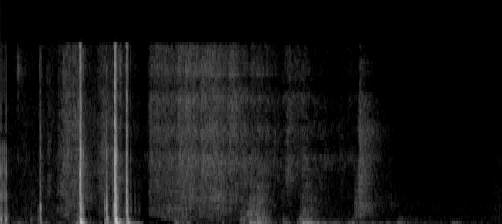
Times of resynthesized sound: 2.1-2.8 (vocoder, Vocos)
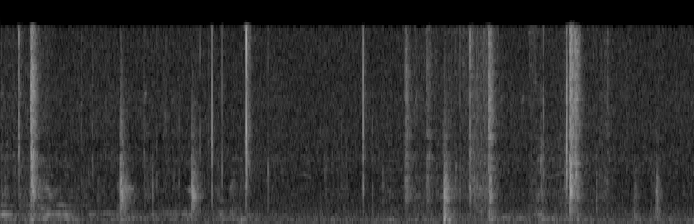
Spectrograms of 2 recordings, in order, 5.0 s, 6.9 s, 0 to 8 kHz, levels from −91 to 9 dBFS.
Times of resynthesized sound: none

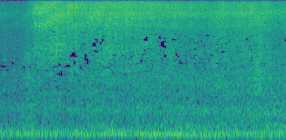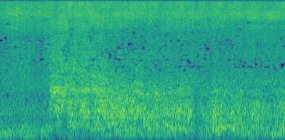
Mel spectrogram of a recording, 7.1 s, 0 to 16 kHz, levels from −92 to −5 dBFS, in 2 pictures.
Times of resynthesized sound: 3.7-6.5 (vocoder, Vocos)

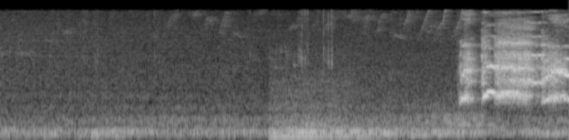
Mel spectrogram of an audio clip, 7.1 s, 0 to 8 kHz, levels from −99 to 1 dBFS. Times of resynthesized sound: 0.0-3.2 (vocoder, Vocos)

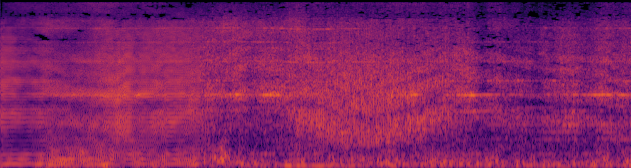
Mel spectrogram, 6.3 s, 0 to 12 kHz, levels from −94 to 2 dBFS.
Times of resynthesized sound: 0.0-2.0 (vocoder, Vocos)

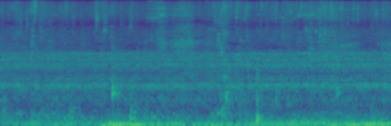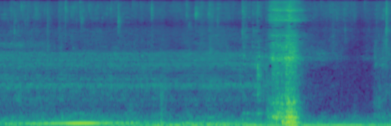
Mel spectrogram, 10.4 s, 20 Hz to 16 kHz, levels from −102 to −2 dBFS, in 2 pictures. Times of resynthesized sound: 0.0-3.2 (vocoder, Vocos); 7.3-8.2

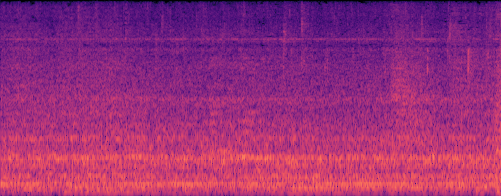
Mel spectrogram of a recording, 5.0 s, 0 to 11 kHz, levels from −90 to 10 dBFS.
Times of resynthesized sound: 0.0-2.5 (vocoder, Vocos)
